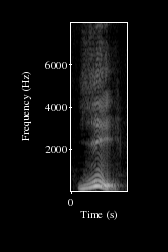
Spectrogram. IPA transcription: ji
